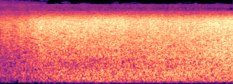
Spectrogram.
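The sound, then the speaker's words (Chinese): Rushing river water flowing downstream toward a waterfall roars steadily in a dense, hissing wash of sound, swelling slightly louder after the first moment and holding constant with no voices. “小黄点随着河水顺流而下，直奔瀑布去了。”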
